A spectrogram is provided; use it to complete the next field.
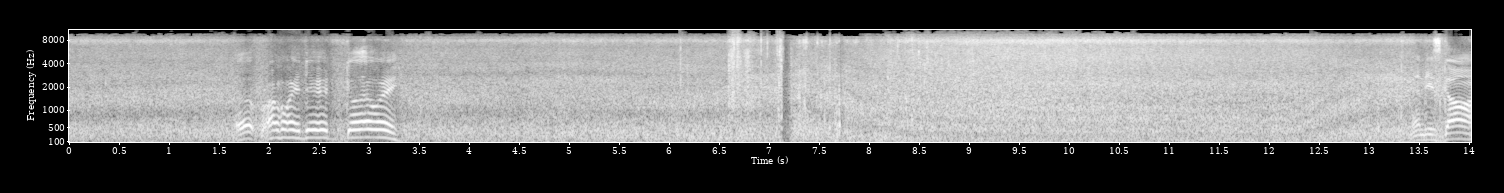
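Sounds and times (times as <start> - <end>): surf washing over sand: 0.0 - 14.0
wind rumbling on microphone: 0.0 - 14.0.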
